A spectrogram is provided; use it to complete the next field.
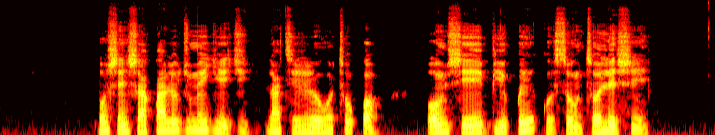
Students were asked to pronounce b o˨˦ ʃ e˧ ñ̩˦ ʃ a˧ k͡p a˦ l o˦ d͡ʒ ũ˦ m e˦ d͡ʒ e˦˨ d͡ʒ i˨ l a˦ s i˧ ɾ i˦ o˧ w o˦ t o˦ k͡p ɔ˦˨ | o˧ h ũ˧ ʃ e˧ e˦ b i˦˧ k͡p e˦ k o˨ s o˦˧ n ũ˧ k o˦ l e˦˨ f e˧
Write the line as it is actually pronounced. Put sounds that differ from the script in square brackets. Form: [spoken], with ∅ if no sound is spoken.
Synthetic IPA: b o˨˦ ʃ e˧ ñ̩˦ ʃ a˧ k͡p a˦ l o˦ d͡ʒ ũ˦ m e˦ d͡ʒ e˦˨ d͡ʒ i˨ l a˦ [t] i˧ ɾ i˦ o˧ w o˦ t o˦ k͡p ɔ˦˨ | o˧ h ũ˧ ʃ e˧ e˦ b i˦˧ k͡p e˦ k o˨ s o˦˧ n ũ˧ [t] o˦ l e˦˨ [ʃ] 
